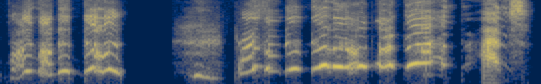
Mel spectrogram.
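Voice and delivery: very high squealing, laughing yells; shrieking disbelief. Real, not acted. Fan watching a stunning touchdown, very high shrieking. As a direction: scream in amazed delight. Shocked at Carolina's winning pass.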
